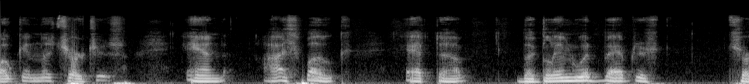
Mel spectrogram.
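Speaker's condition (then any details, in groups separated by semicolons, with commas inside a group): Parkinson's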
